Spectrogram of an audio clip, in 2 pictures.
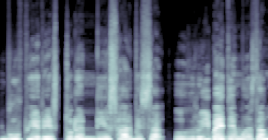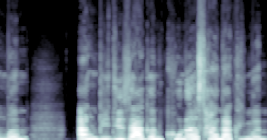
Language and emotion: Bodo, surprised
